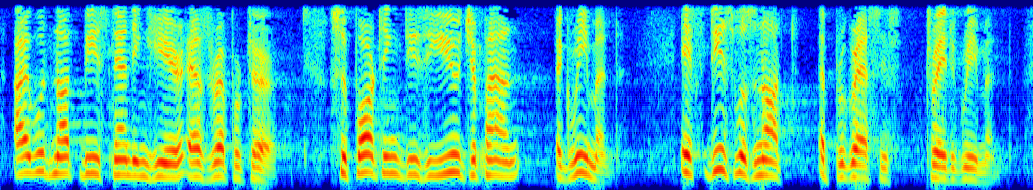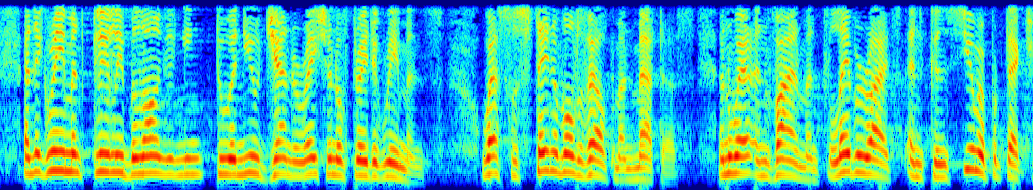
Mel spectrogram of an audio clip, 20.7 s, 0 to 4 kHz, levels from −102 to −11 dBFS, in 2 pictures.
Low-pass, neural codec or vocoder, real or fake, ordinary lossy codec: 3.6 kHz; none; real; none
